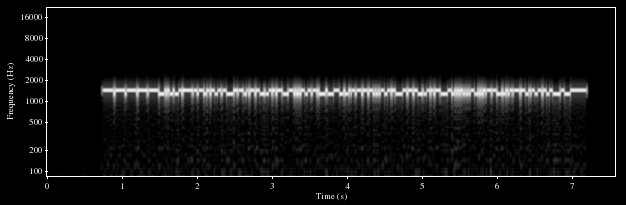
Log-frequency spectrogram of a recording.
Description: RTTY (50 baud, 170 Hz shift), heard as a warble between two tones, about 1360 Hz centre. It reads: 00571 96039 16051 54641 72259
